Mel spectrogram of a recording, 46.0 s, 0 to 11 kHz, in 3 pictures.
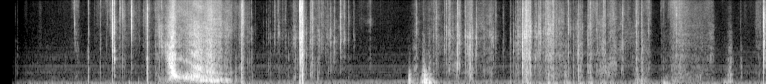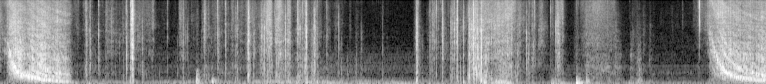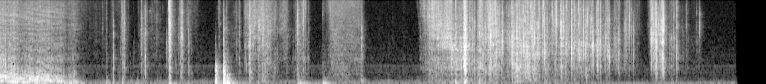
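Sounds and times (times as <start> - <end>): tape tearing and crinkling: 2.2 - 7.0, 15.2 - 21.8, 29.4 - 34.5, 39.1 - 44.4
tape pulled off roll screeching: 15.4 - 16.8, 29.5 - 32.2.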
